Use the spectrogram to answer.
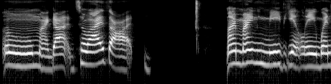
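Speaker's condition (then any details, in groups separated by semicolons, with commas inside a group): Friedreich's ataxia; form of muscular dystrophy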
